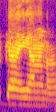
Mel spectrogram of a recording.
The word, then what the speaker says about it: Guyana: There was nothing where they were in, I'm going to pronounce this country wrong, but Guyana, I think that's how it's pronounced in South America. – I believe it's Guyana.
